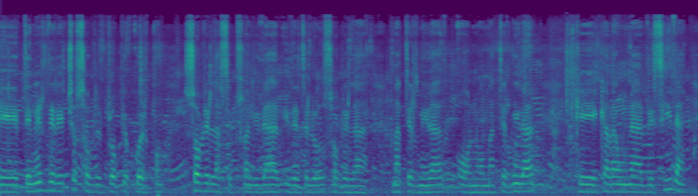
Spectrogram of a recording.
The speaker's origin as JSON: {"language": "Spanish", "country": "Mexico", "said": "En mi país, en México, que teníamos un avance importantísimo como política de Estado"}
